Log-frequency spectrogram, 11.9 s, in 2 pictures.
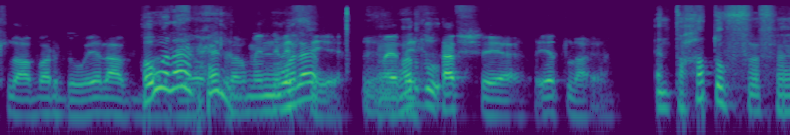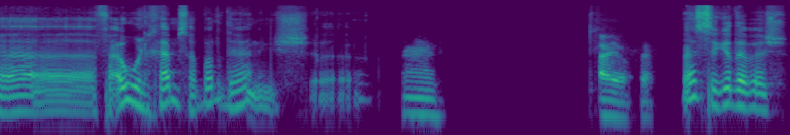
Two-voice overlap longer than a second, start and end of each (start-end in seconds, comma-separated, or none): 1.1-3.4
